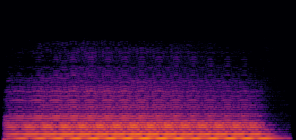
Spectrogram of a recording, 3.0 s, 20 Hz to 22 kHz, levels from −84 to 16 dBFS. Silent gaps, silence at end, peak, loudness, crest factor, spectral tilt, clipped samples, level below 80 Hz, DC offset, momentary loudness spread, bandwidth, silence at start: none; 0.1 s; -4 dBFS; -15 LUFS; 12 dB; -2 dB/octave; under 0.1%; -86 dBFS; under 0.1%; 6 LU; 10 kHz; 0.05 s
